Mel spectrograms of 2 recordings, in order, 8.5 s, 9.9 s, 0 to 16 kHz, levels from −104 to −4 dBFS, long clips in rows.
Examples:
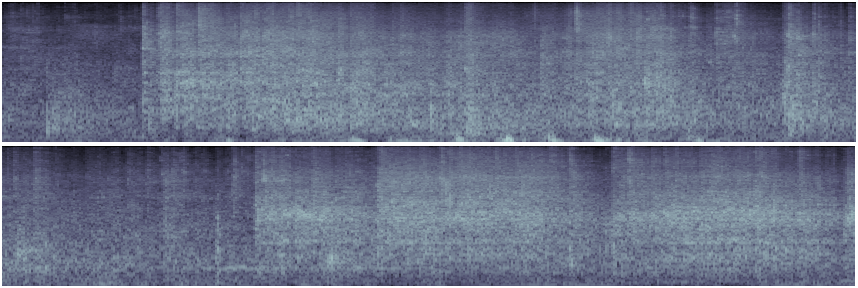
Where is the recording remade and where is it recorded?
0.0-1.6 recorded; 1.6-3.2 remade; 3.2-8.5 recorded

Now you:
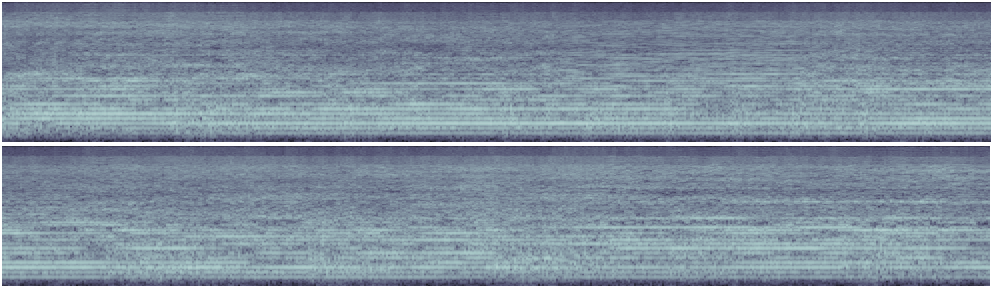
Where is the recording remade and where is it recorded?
0.0-2.8 remade; 2.8-4.0 recorded; 4.0-9.9 remade

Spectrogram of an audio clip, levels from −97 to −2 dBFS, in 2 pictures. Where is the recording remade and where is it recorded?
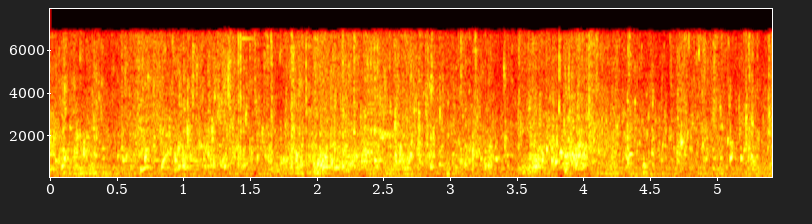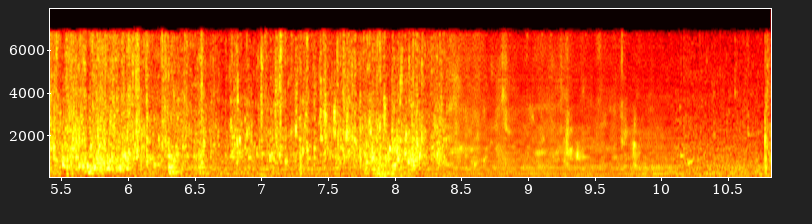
0.0-8.4 recorded; 8.4-10.1 remade; 10.1-10.8 recorded

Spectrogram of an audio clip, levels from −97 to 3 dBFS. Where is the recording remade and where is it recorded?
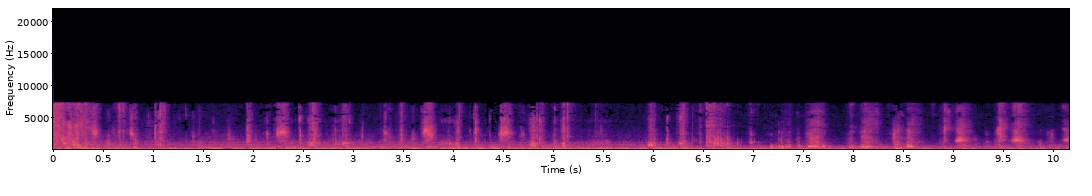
0.0-0.7 remade; 0.7-1.4 recorded; 1.4-1.8 remade; 1.8-3.1 recorded; 3.1-3.9 remade; 3.9-7.3 recorded; 7.3-10.2 remade

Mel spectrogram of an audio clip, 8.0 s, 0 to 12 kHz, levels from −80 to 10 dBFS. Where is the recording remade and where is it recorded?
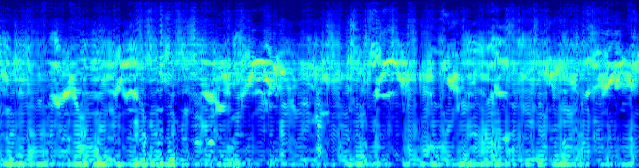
0.0-8.0 remade

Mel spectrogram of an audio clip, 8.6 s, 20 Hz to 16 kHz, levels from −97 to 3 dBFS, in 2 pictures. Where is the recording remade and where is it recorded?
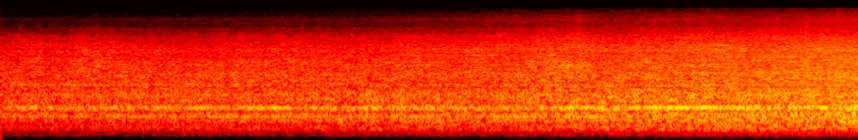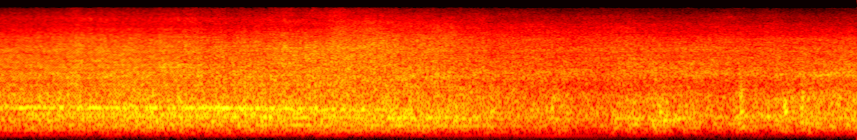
0.0-3.6 recorded; 3.6-5.2 remade; 5.2-8.6 recorded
